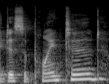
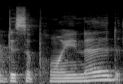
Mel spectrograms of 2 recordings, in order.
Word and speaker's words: disappointed: word uh disappointed so in the word disappointed we stress on the point syllable um and I can either say disappointed with a t like with wanted or disappointed sometimes people will drop that t um I'll show you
